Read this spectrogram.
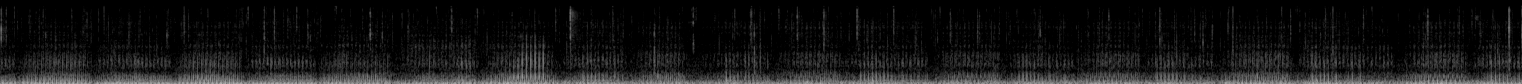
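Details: Low droning purr of a cat, its breath cycles less regular, under a busy layer of crackling fire snaps and pops.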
